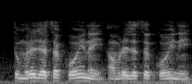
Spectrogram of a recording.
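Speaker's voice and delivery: normal talking voice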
